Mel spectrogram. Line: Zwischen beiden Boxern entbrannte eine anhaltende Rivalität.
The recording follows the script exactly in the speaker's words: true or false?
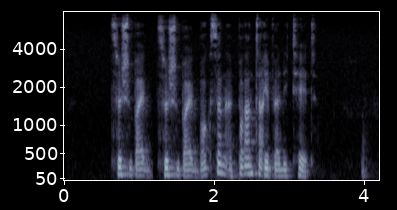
false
